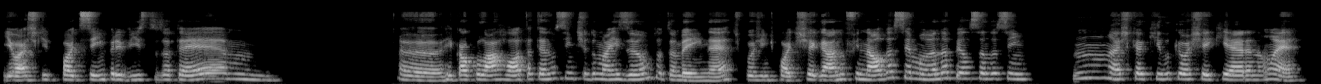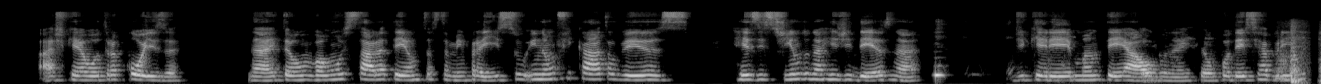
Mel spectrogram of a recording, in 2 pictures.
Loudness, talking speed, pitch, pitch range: -22 LUFS, 160 wpm, 220 Hz, 195-240 Hz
